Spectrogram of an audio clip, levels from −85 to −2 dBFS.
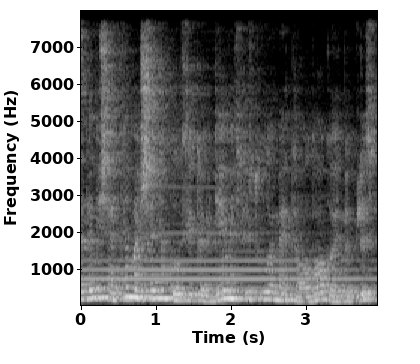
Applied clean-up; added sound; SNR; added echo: none; Wind instrument, woodwind instrument; 12 dB; reverberation time 0.9 s.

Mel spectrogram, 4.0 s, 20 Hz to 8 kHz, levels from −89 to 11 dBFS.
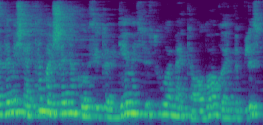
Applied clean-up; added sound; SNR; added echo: classical method WPE with log-MMSE.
